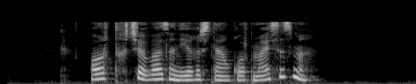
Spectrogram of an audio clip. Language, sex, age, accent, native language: Uzbek, female, 18-24, Toshkent shahri, Uzbek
